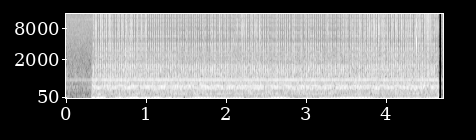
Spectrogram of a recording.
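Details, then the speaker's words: Rode VideoMic Go on a Sony a6400, before fix: rapid crackling clicks and pops over a steady whine from RF interference; cured by wrapping the mic body in metal duct tape. "super quick tip the rode videomic go plugged into the a 6,400 lots of interference loud clicking and popping"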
